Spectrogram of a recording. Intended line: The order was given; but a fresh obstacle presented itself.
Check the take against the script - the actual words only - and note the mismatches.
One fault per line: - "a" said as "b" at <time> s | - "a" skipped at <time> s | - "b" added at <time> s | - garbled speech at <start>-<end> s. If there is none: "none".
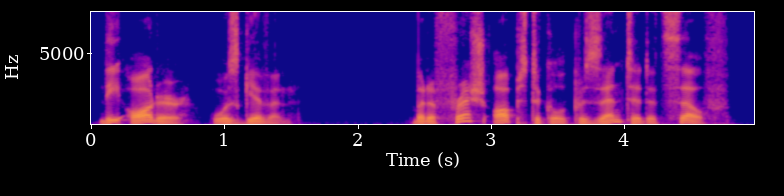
none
